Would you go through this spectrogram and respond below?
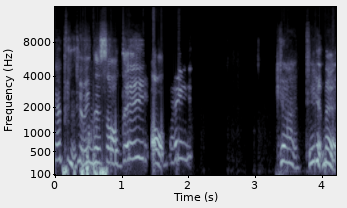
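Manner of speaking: choked-up, tearful, words breaking through crying. Speaker tells of a fresh breakup and is fighting tears, choked up, crying. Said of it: "I didn't want to cry".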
